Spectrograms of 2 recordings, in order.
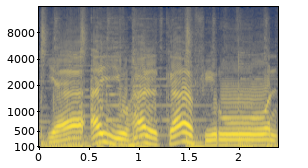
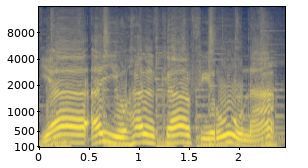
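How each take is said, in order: First: The last word ends on a bare consonant. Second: The last word ends with a full vowel ending.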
